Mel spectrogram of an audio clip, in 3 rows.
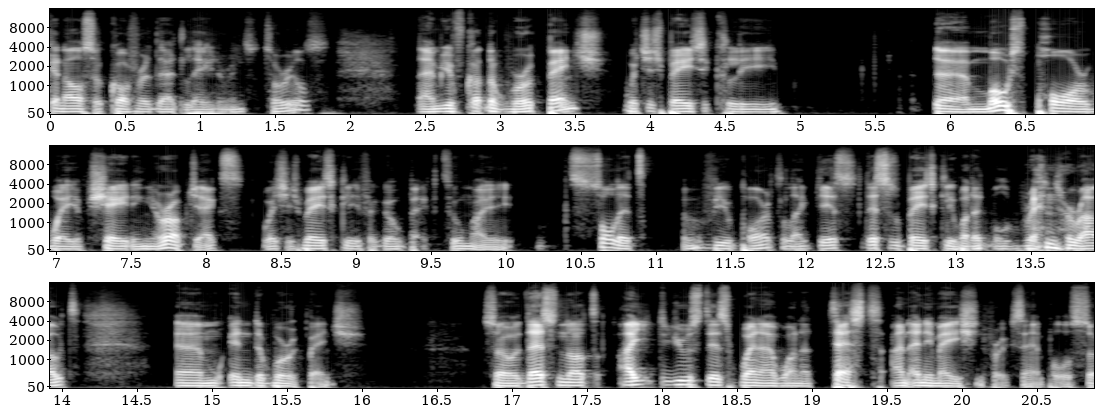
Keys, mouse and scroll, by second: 14.1-20.8 right drag, 15.5-20.8 drag, 15.5-20.8 middle drag.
